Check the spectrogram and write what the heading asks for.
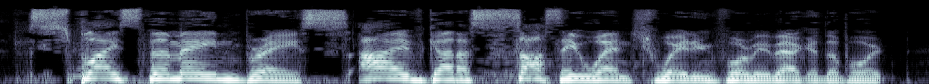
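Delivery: put-on British accent in a commanding army general voice. Speaker auditions lines for a pirate part: british general voice. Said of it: "You sounded like a like a good British general".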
